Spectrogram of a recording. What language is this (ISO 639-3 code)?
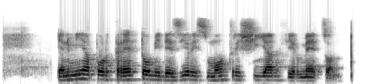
epo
